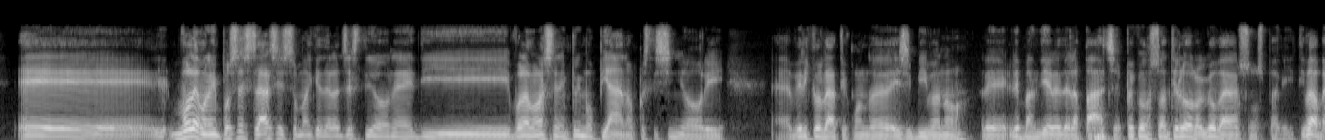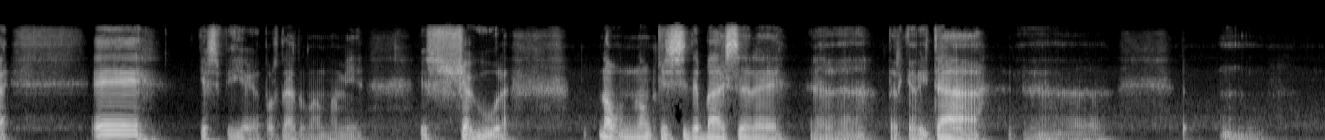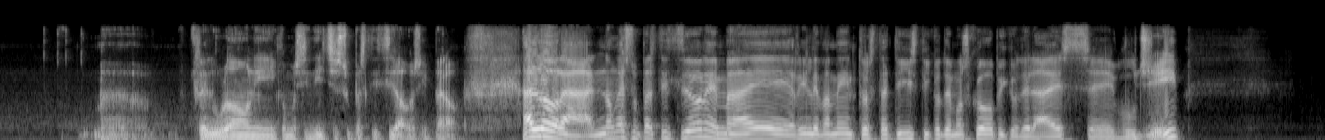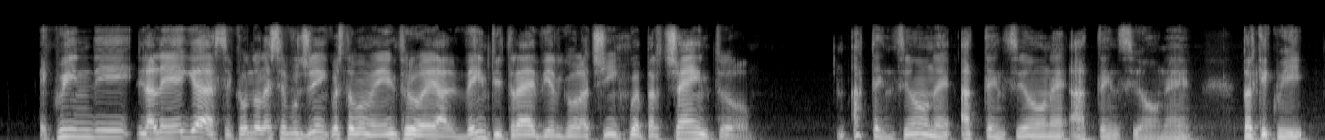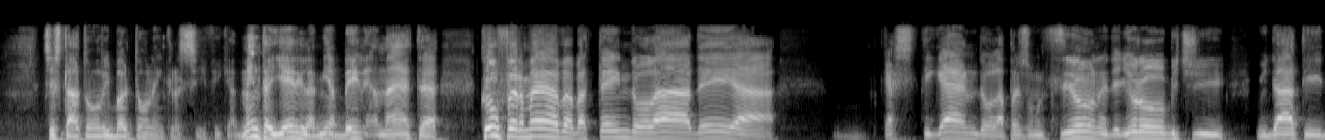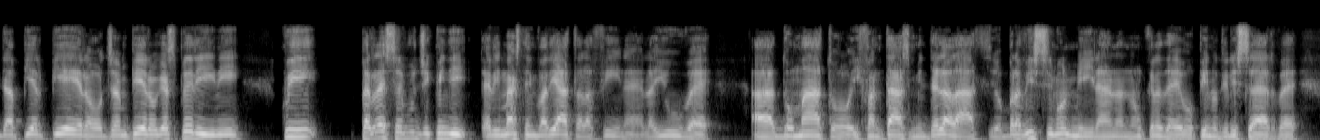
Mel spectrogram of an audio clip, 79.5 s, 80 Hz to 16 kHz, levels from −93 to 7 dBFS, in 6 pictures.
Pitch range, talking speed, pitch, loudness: 95-130 Hz, 110 wpm, 115 Hz, -20 LUFS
